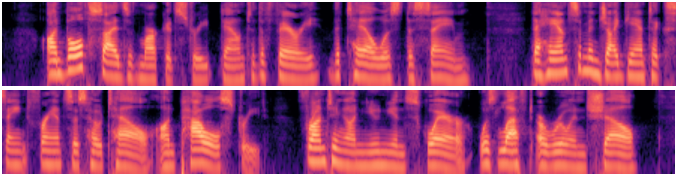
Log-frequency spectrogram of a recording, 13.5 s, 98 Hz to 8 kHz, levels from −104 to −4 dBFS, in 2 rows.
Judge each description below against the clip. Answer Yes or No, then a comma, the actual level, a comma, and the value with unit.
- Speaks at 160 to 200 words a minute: No, average, 150 wpm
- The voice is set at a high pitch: No, medium, 160 Hz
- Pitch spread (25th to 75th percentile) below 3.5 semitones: Yes, average, 3.0 semitones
